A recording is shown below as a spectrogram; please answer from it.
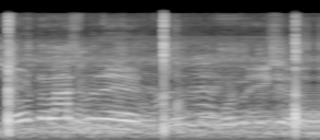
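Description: Shouting voices from a kabaddi court, with three sharp slaps or claps: one at the start, one about a second in and one near the end.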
